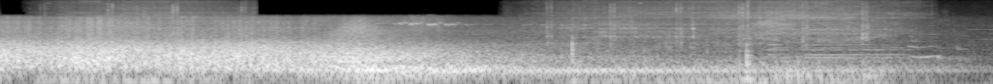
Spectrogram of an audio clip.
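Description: A toy train rumbles and rattles along its track.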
